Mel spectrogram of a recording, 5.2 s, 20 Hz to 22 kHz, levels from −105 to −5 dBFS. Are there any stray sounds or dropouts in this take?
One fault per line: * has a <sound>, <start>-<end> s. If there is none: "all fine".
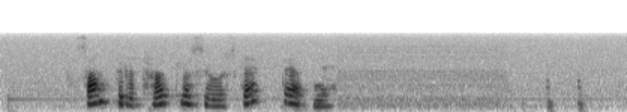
all fine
